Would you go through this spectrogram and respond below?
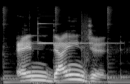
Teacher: Let's try it together, and remember, we stress the second syllable.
